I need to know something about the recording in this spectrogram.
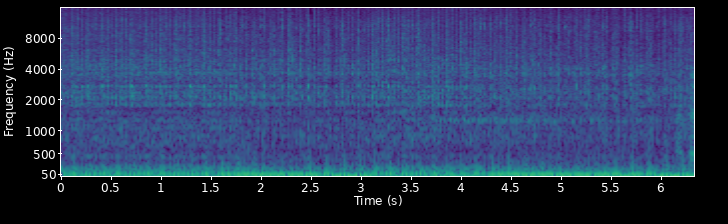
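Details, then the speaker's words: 2000 Chevrolet Silverado 5.3L LM7 turbo after a cam swap to Summit SUM-8701, idle being tuned: heavy, lumpy, loping rumble that holds fairly steady in park; acceptable idle in park, but it barely runs in gear. "so what idles okay in park but obviously I'm gonna need a way bigger for this number here"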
